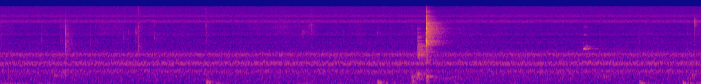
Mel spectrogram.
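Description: Plums being cut with a small knife and put into a stainless steel colander: a few faint clicks and soft knocks, with one sharp clatter about five seconds in.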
